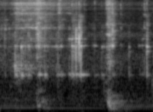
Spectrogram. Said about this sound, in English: In the kitchen, I pour iced tea to the top of a tall glass.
